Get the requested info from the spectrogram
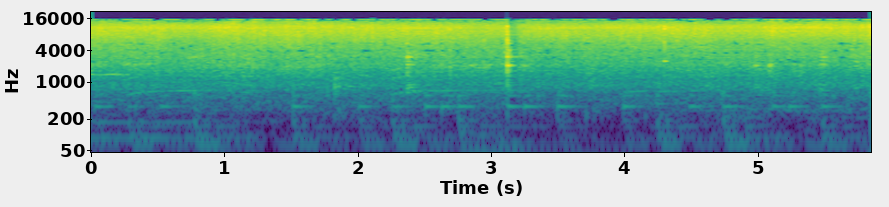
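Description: Beef steak sizzling in oil on a hot iron griddle while metal spatula blades scrape and tap on the plate, cutting it into smaller pieces. There is a sharp click about three seconds in.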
